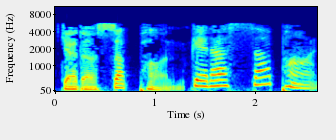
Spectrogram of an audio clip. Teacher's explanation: 而且重音一定在 sup 上面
